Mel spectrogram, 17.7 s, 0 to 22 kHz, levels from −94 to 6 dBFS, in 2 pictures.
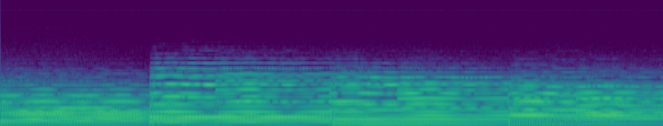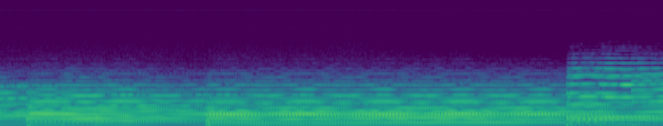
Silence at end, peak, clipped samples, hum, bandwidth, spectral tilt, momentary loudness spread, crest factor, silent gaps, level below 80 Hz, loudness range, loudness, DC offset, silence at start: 0 s; -12 dBFS; under 0.1%; none; 3.5 kHz; -11 dB/octave; 4 LU; 14 dB; none; -44 dBFS; 2 LU; -25 LUFS; under 0.1%; 0 s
